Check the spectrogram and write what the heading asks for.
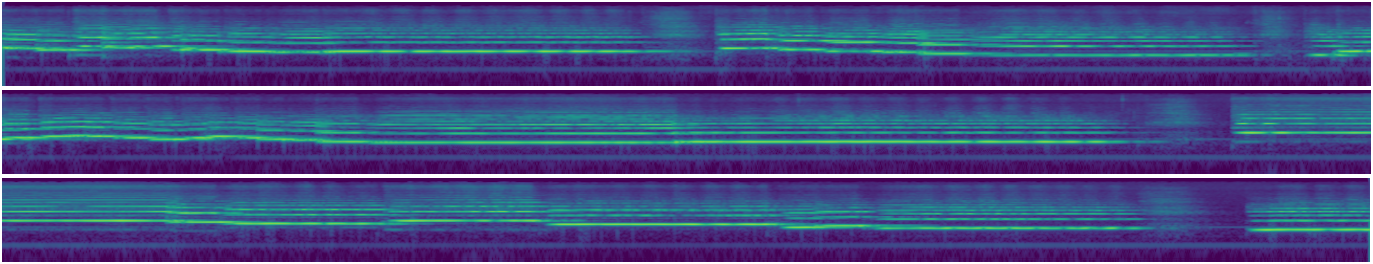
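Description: Solo concert flute playing an unaccompanied, mostly stepwise melody of long held notes. Four short breaks for breath interrupt it.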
